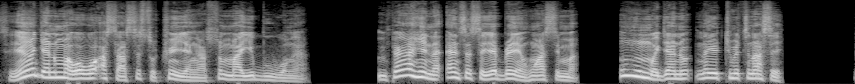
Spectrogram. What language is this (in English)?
Akan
